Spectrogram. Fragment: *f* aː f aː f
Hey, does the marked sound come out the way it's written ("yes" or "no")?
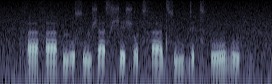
yes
